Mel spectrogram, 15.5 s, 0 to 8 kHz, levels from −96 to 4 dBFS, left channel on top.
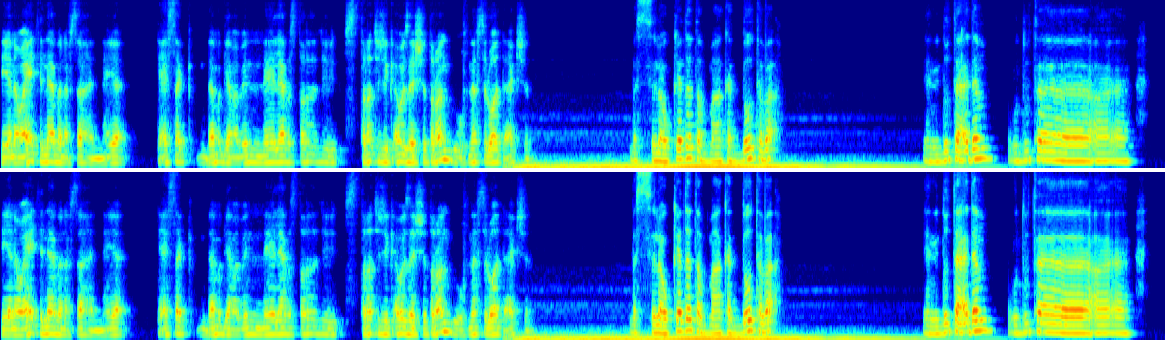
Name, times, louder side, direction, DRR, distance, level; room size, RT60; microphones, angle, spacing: voice 1, 0.0-1.7 2.1-7.1, equal, 45° left, 1.5 m, -31 dB
sound 1, 6.7-13.2, equal, 5° left, 0.8 m, -33 dB
voice 2, 8.4-10.3 12.3-15.3, right 2 dB, 70° right, 0.9 m, -26 dB
5.4 x 2.4 x 2.9 m
head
